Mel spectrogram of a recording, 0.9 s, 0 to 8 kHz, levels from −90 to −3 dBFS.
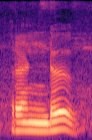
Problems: constant background noise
